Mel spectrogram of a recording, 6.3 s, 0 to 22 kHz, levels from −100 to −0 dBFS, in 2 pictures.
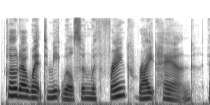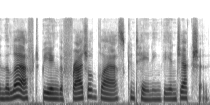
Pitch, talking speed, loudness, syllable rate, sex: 185 Hz, 180 wpm, -20 LUFS, 4.5 syllables/s, female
